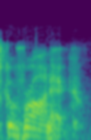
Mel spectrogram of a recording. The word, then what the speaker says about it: Skowronek: It's Skowronek. It's Polish. The W is a V.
